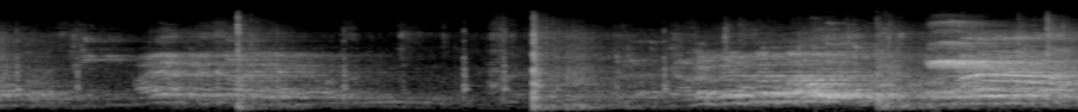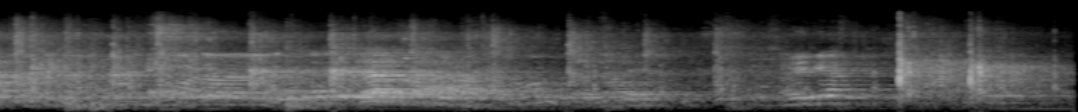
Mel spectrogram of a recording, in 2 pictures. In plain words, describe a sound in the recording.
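Young men shout and call out to each other across an echoing hall.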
